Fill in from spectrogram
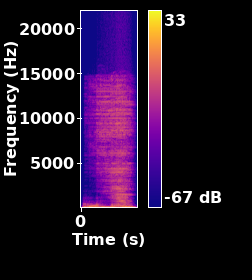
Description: drone1.wav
